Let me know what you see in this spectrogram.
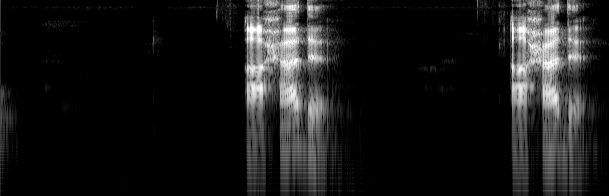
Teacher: دال پہ کلکلا کیجئے، ایکو ساؤنڈ پروڈیوس کیجئے، پیش نہیں پڑی جائے گی چونکہ ہم سٹاپ کر رہے ہیں.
